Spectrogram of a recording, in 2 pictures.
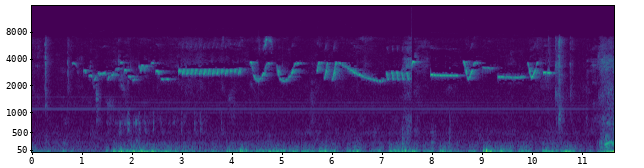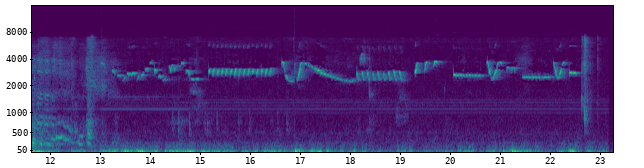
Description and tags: Sound from a little music box with a mechanical bird in a public exhibition.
